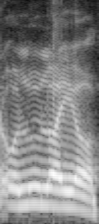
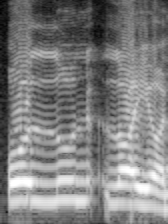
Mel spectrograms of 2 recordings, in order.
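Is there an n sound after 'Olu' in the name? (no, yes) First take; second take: no; yes. First: No n sound follows the 'Olu' part. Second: An n sound follows the 'Olu' part. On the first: The speaker calls it wrong. "not Oluloyo" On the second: The speaker calls it right.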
